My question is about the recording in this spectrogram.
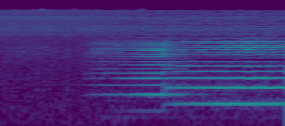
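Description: Violins of a small string ensemble playing held, bowed notes. They fade in out of faint room tone under a second in and grow louder, and the notes change about halfway through.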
